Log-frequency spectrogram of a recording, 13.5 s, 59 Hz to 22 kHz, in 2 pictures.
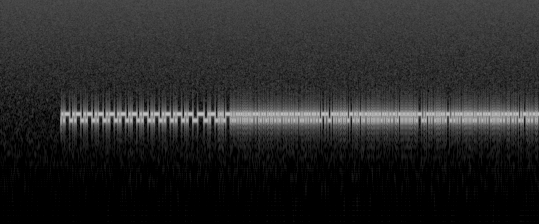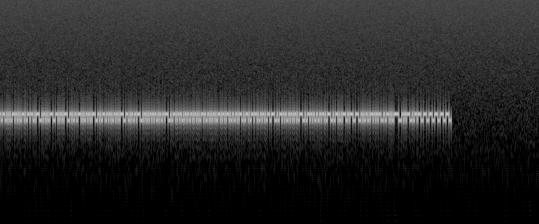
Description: NAVTEX (SITOR-B), 100 baud, 170 Hz shift, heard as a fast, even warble, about 1000 Hz centre. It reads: SE INICIO EN EL RACING CLUB DE AVELLANEDA, EN SU PAIS NATAL.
